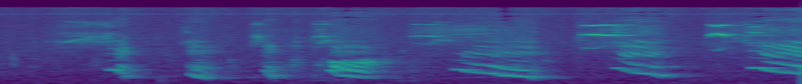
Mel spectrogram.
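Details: Gerberian Shepsky named Loki crying at his orange squeaky basketbone toy, a reaction his owners call traumatic: loud, closely spaced yelps sliding sharply downward, running into longer drawn-out whines over four seconds.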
